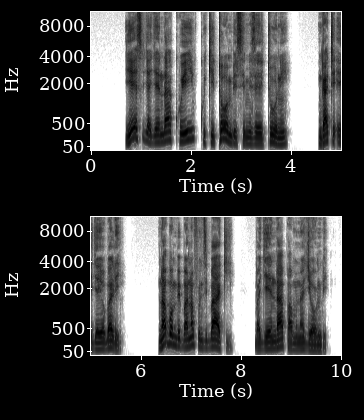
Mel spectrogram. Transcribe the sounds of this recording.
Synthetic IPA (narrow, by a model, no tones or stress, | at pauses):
jɛsuɟaɟɛndakwikwikitɔmbisimizɛtuni | ŋɡatiʔɛɟajɔbali | nabɔmbibanafuɲd͡ʒibaki | baɟɛndapamunaɟɔmbi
